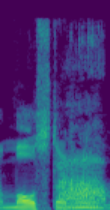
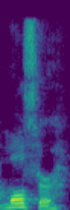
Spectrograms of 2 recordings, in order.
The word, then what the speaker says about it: Mostert: You're not looking for just a Kittle or just Emmanuel Sanders or just a what's the name of the running back, Mossett, Mostert. – No, Mostert. – Mostert. Sorry. Didn't mean to butcher that name.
